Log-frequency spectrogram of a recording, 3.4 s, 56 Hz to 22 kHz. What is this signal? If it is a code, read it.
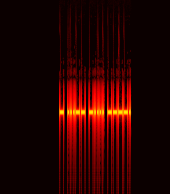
Morse code, heard as a keyed tone, about 44 wpm, 700 Hz. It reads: T369
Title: Numbers - Contest Style - 4-Digit 45wpm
